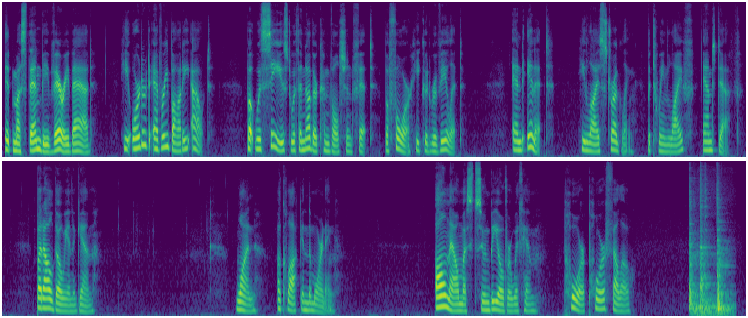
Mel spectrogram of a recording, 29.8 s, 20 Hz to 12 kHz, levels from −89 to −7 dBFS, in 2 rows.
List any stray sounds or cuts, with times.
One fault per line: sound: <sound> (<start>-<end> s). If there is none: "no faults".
sound: tap (28.6-29.6 s)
